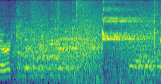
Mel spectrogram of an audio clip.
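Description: Ball hockey play on a gym floor: sticks and the ball knocking against the sports floor, with a few sharp knocks, echoing in a large hall. A brief high-pitched squeal comes near the end.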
